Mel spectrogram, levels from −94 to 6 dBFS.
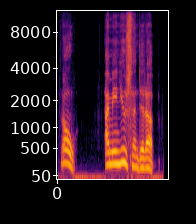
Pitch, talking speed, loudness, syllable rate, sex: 190 Hz, 190 wpm, -14 LUFS, 4.9 syllables/s, male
